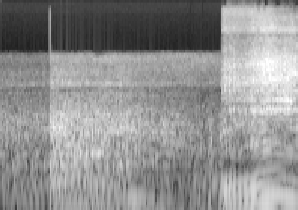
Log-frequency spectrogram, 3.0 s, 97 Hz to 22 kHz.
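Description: A Honda CRF300L dual-sport motorcycle rides across a dirt field, its single-cylinder engine droning loud and close with a rough pulsing note that rises as it revs up near the end.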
